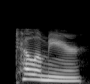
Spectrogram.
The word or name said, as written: telomere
